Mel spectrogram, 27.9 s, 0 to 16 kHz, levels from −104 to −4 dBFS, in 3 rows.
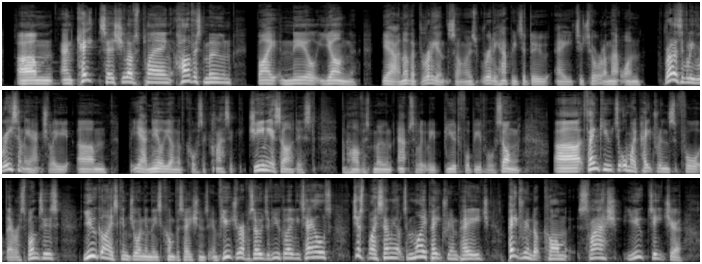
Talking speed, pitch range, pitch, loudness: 175 wpm, 110-185 Hz, 130 Hz, -30 LUFS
